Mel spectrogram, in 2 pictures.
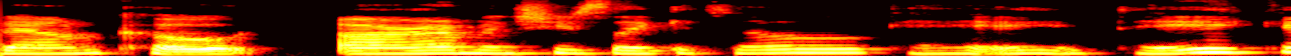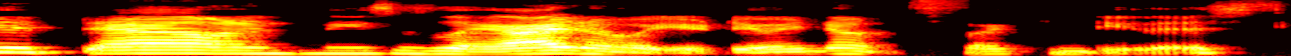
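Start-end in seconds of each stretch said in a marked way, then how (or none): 1.7-3.8 slow, soft mock soothing. Voicing Dorit stroking the coat. 4.5-6.4 low, soft imitation of an angry warning; hushed warning. Voicing Denise's angry warning under breath.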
